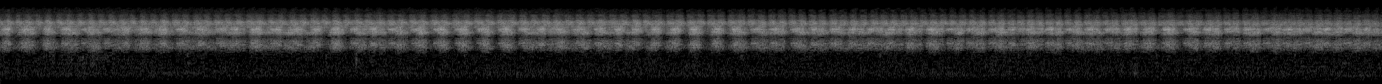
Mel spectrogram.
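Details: A shrill, unbroken cicada drone that beats in rapid regular pulses, the dense chorus staying level throughout.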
